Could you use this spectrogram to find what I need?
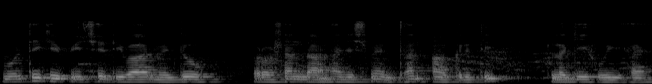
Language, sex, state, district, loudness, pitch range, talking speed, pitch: Hindi, male, Maharashtra, Nagpur, -41 LUFS, 110-120 Hz, 130 wpm, 115 Hz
